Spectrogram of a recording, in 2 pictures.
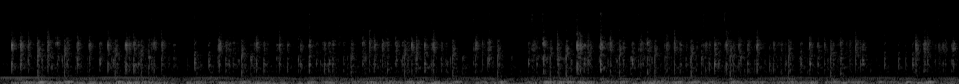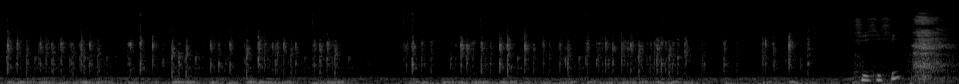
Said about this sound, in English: Let me actually type. Let me show you guys what this new keyboard sort of sounds like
